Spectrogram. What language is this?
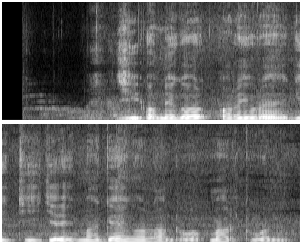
Luo (Kenya and Tanzania)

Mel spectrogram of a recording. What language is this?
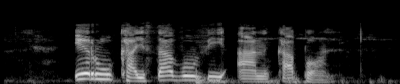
Esperanto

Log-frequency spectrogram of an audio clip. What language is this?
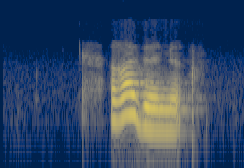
Kabyle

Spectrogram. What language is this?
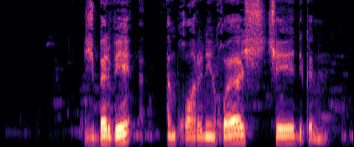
Kurdish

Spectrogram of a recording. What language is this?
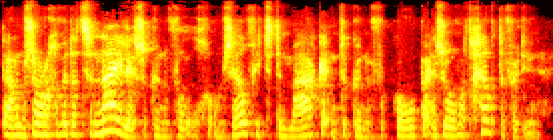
Dutch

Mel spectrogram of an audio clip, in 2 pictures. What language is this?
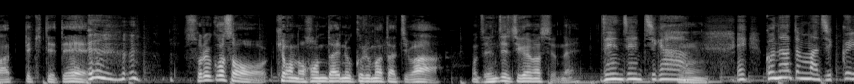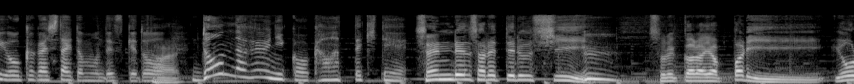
Japanese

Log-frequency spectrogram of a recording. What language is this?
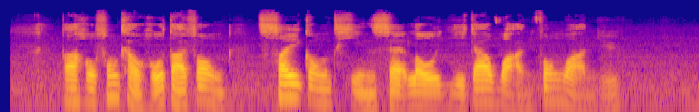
Cantonese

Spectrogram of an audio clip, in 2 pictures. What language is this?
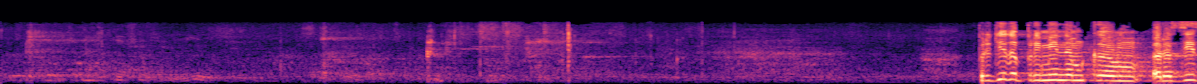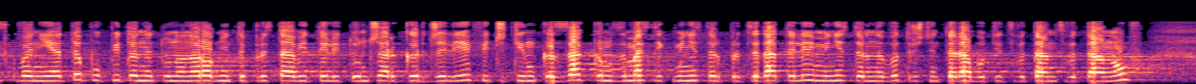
Bulgarian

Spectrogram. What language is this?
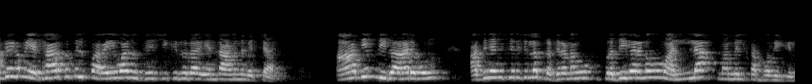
Malayalam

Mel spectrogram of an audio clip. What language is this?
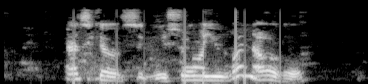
Kabyle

